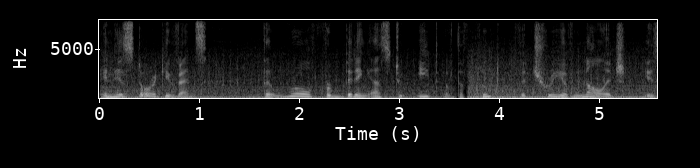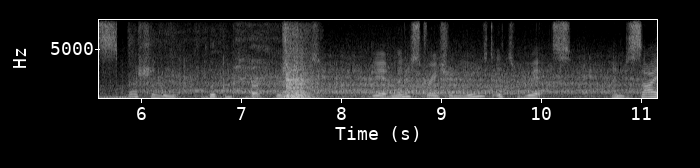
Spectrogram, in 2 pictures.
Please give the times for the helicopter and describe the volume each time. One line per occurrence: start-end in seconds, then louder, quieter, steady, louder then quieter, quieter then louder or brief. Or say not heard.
0.0-11.1 louder.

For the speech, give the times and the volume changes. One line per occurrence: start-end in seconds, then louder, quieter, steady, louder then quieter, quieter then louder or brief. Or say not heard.
0.0-11.1 steady.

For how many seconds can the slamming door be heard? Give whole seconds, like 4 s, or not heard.
2 s.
